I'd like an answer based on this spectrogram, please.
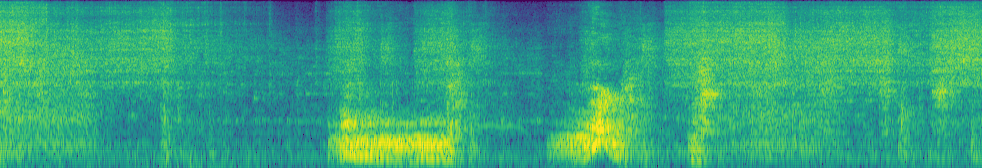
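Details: Bari, a Yorkshire Terrier, playing with a toy car, gives a few short, yappy barks with a growly edge midway, set against a steady background hiss.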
